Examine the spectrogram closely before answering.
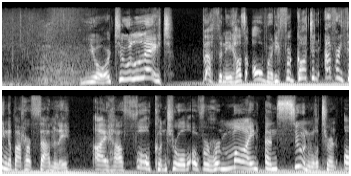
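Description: A woman speaks with menace, her voice theatrical and close.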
